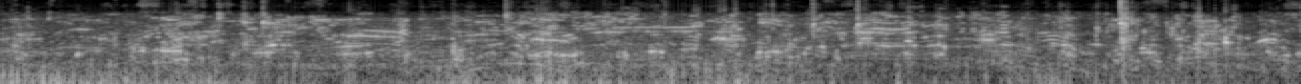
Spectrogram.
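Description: Children chatter and call out across an open field.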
